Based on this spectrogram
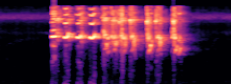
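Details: Orange-headed thrush song for prompting a kept bird to sing: a short, busy flurry of scratchy, high chattering notes lasting just over a second, slightly harsher and more blurred than clear whistles.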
